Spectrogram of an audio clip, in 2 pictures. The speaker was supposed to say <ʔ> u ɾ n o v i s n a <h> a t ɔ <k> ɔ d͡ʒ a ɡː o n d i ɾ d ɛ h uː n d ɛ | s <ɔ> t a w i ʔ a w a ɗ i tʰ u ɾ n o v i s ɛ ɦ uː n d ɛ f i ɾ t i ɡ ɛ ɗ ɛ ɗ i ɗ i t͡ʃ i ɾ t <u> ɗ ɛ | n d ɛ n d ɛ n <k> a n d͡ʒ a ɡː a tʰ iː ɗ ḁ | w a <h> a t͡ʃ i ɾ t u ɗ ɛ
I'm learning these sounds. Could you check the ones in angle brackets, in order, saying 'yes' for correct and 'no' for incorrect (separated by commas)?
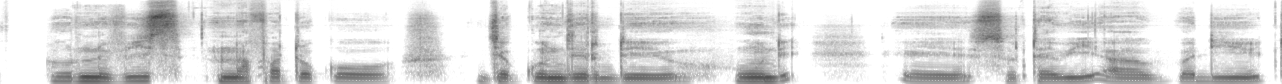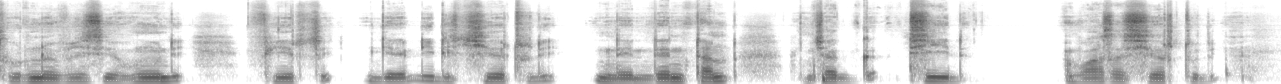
no, no, yes, yes, yes, no, no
